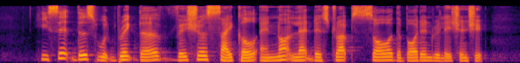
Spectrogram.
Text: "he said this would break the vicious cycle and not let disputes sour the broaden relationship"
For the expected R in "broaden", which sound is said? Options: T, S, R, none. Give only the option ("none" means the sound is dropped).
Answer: none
